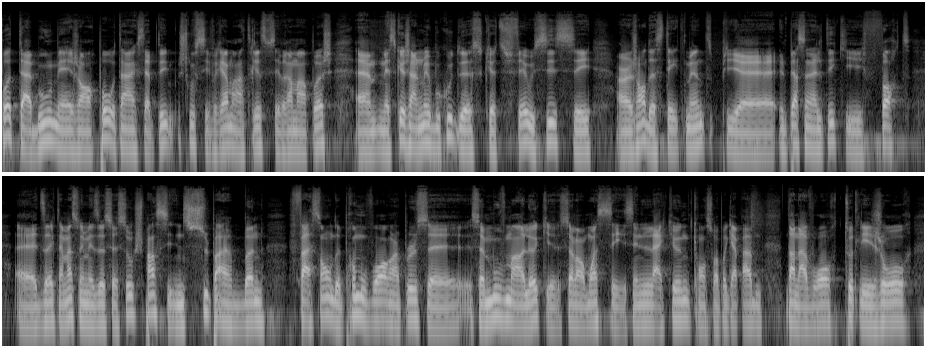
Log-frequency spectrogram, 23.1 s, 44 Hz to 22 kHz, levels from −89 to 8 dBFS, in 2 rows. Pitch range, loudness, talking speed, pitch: 100-120 Hz, -25 LUFS, 200 wpm, 105 Hz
